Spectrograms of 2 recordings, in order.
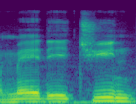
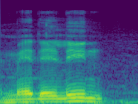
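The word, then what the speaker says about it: Medellín: Đầu tiên, để tránh hiểu lầm thì tên của thành phố này phải đọc là Medellin chứ không phải Medellin, tại vì hai chữ L trong tiếng Tây Ban Nha sẽ đọc thành chữ G.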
